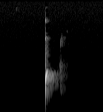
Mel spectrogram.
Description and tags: bubble sound
Pop the bubble
boop, bubble, pop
